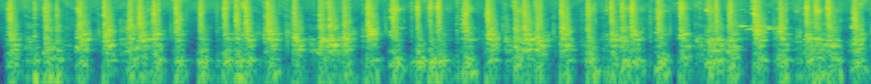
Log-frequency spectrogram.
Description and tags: underworld march
a HEAVILY processed tapping on a table sound
processed, beat, experimental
